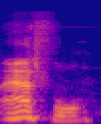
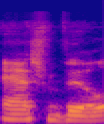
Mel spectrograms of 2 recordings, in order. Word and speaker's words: Asheville: I'm from Asheville. That's how you say it, Asheville. Not Asheville.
